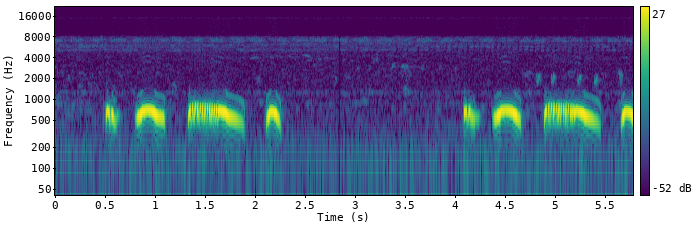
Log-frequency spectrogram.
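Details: Spotted dove, clean edited recording used as a lure for doves, coos twice: a low, mellow phrase of a short coo, two longer drawn-out coos and a clipped final note, repeated after a pause, over a faint high hiss.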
